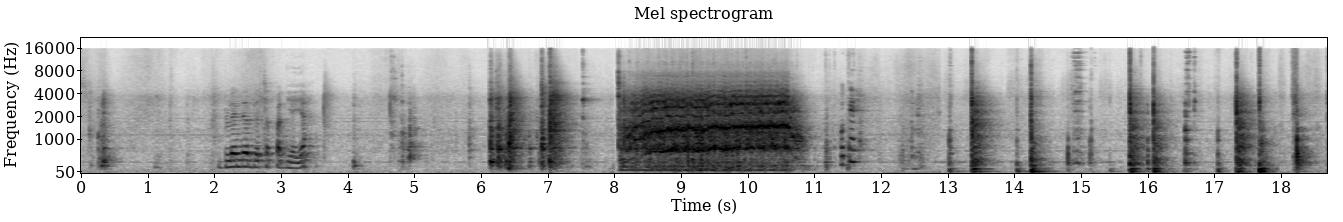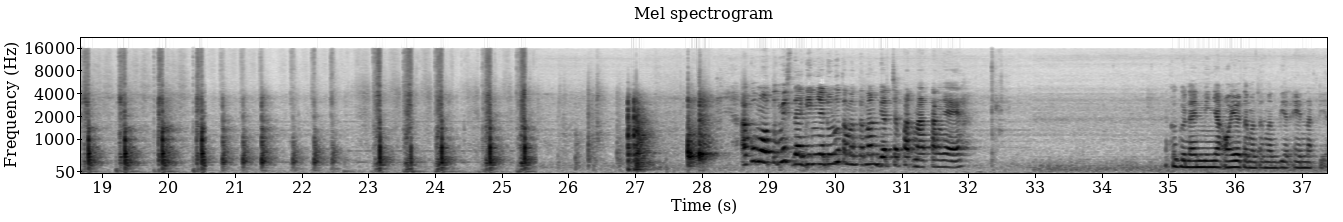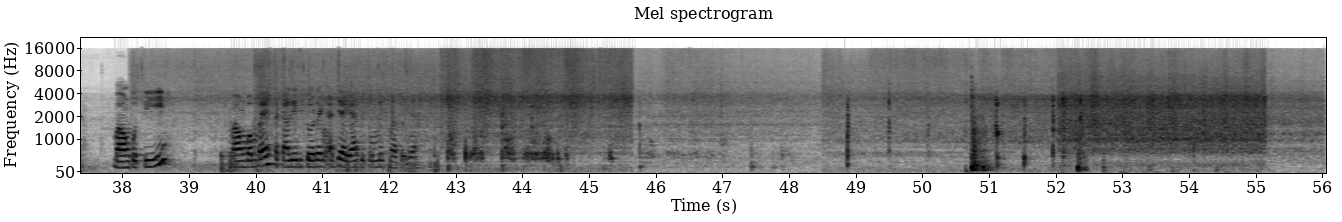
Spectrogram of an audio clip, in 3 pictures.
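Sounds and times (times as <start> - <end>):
food processor chopping meat: 8.1 - 11.0
knife chopping on wooden board: 13.1 - 15.0, 17.1 - 25.6.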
